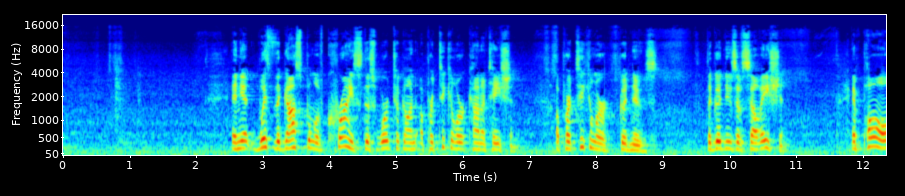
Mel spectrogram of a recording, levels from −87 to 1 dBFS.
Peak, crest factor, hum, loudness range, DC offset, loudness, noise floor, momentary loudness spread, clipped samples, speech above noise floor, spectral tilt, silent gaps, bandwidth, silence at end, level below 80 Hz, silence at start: -4 dBFS; 18 dB; none; 4 LU; under 0.1%; -21 LUFS; -44 dBFS; 24 LU; under 0.1%; 24 dB; -4.5 dB/octave; none; 15.5 kHz; 0 s; -50 dBFS; 0 s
